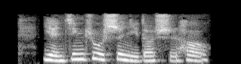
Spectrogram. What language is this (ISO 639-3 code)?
zho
